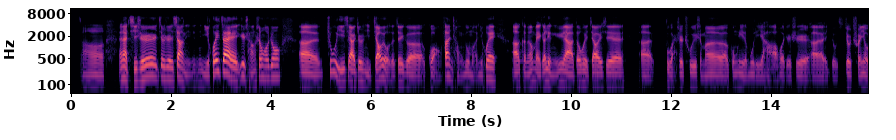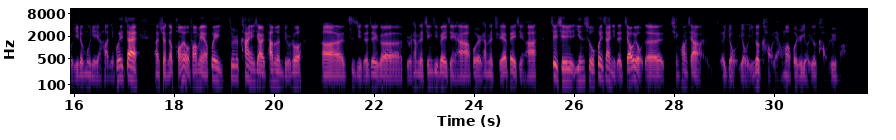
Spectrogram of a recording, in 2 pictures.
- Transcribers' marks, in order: none
- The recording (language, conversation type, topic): Chinese, podcast, 你是怎么认识并结交到这位好朋友的？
